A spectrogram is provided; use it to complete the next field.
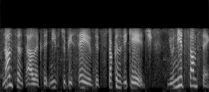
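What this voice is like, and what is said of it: Imitated accented voice of father. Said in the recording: “in his accent”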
